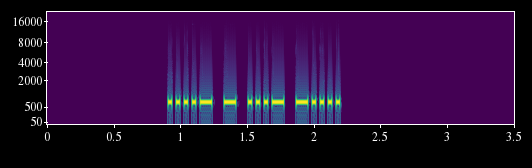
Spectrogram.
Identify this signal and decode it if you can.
Morse code, heard as a keyed tone, about 41 wpm, 700 Hz. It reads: 4TV6
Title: Four Challenging Letter-Number Combinations 40wpm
